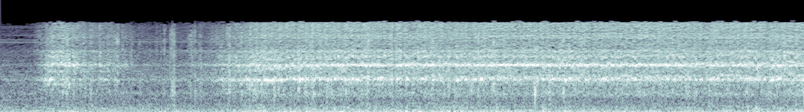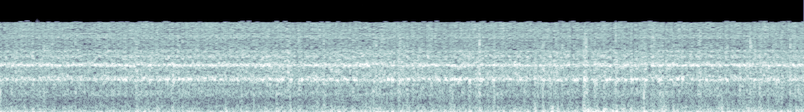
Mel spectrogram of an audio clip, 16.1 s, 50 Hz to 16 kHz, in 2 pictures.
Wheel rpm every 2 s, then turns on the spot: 20, 110, 160, 160, 160, 160, 160, 160.
none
